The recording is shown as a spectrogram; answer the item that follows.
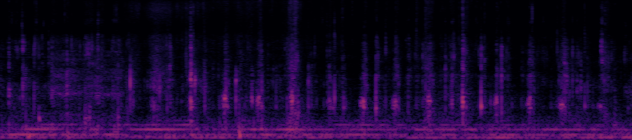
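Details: Dog eating a raw cow tongue, with irregular wet crunching and biting sounds, roughly three per second, over a steady low hum in an indoor space.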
